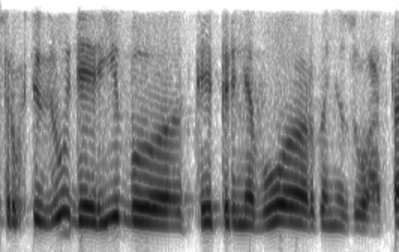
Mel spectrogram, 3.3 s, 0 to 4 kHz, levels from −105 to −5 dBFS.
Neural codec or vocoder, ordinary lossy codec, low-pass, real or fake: none; AAC, 24 kbps; 3.6 kHz; real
